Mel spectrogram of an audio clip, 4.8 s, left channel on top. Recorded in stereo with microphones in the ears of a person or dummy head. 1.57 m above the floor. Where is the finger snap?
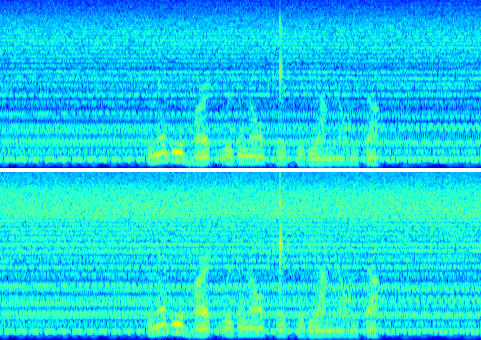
35° right (ahead or behind).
